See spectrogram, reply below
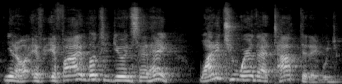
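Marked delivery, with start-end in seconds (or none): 1.5-3.2 higher-pitched, challenging question; accusatory why question. Shown as a demonstration. Negotiator demonstrating a why question, accusatory. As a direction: put them on the spot with the why. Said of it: "why questions sound for us accusatory".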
